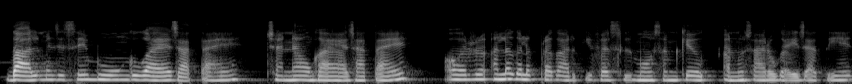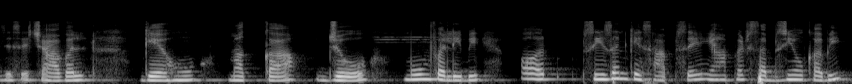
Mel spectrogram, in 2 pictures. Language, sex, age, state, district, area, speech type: Hindi, female, 18-30, Madhya Pradesh, Bhopal, urban, spontaneous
